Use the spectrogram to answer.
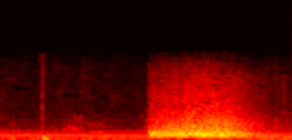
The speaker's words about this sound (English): Now, switch on the transmitter. Yeah, working perfectly. Now we activate the bomb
